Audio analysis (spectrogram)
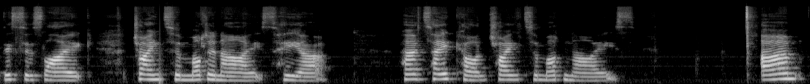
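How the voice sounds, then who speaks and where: A woman's voice: medium pitch, sharp tone, rough recording. A woman with a stuffy head cold, talking casually to her viewers as a tarot reader, often tagging her points with "okay?" and restarting words. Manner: chatty, keeps tagging "okay?", many restarts. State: congested from a cold. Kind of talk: casual solo video monologue.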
